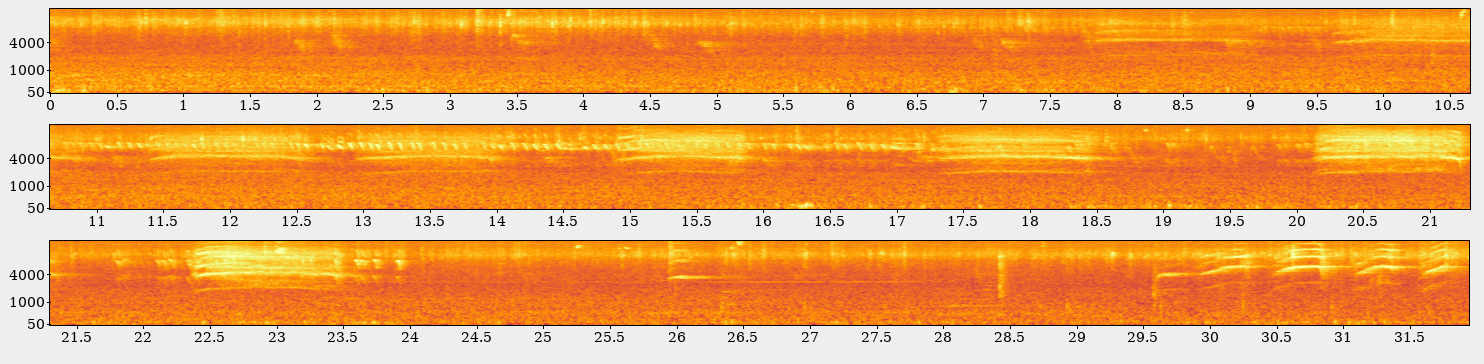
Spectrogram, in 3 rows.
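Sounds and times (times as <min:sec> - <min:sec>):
bird chirping: 0:07.1 - 0:24.1, 0:29.6 - 0:31.9.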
